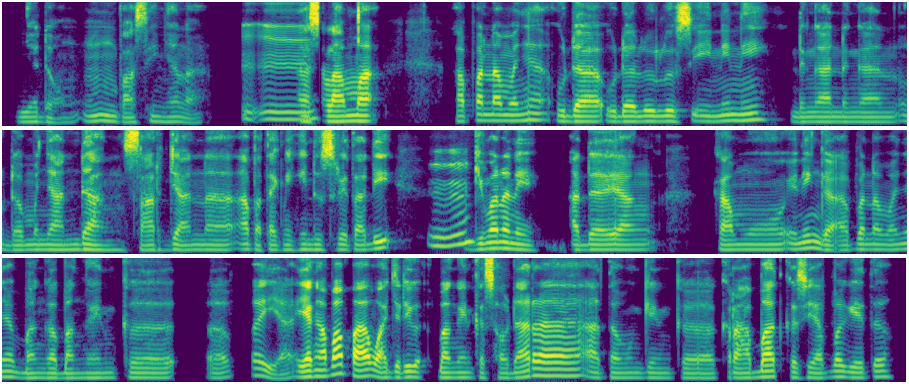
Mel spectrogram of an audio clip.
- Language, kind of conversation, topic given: Indonesian, podcast, Kapan kamu merasa sangat bangga pada diri sendiri?
- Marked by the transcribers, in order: tapping; other background noise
